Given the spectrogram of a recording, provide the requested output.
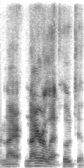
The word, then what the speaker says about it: Nyarlathotep: It was one of the masks of Nyarlathotep, or Nyarlathotep is what I've heard him pronounce it.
